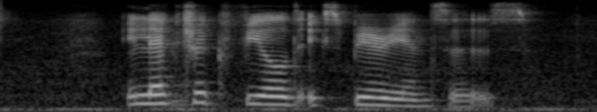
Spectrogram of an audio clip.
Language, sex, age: English, female, 19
